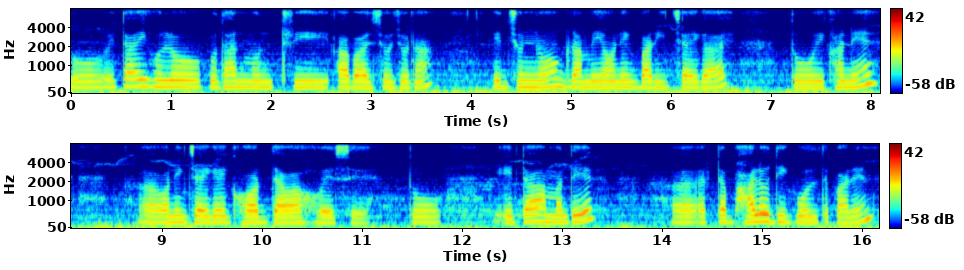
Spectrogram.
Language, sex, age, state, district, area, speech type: Bengali, female, 30-45, West Bengal, Jhargram, rural, spontaneous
